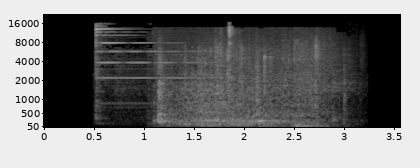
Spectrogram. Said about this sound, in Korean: 이를 증명이라도 하듯 그녀가 엘리베이터 앞에 도착하자마자 문이 활짝 열렸다.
